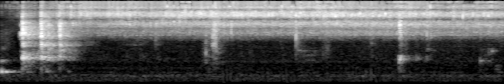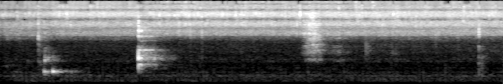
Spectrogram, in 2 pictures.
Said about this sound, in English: I'm gonna put butter and medium heat again.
